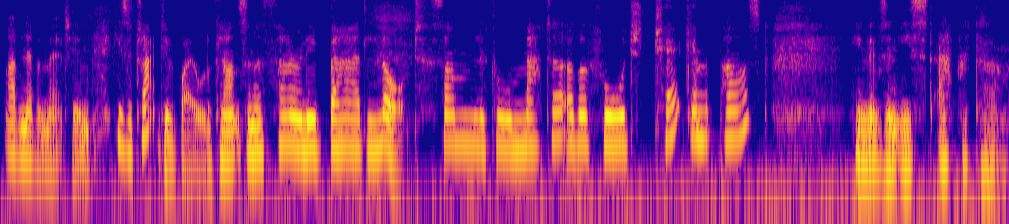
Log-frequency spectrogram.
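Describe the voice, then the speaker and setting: Radio-drama housekeeper, educated English woman, husky, animated intonation, shrewd, dry, poised, gossipy. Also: medium pitch, normal speed, dry recording, full character voice. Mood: gossipy, candid. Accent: English, educated upper-middle-class. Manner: poised, dry, candid, cutting.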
